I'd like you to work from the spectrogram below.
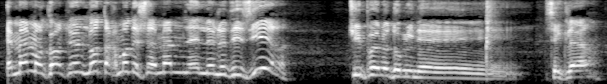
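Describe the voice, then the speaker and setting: Older male rabbi, lecturing style, high and very lively pitch, asks and answers his own questions. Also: measured pace, gravelly. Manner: animated, asks the class questions and answers them himself; repeats words and restarts phrases. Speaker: rabbi teaching Torah. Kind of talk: Torah lesson with gematria.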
